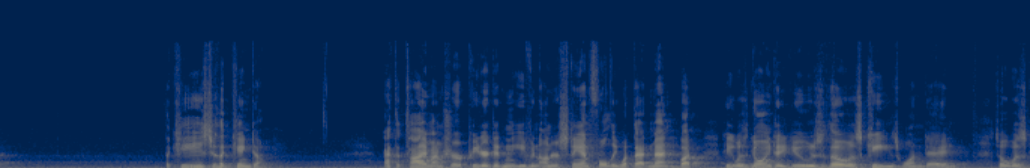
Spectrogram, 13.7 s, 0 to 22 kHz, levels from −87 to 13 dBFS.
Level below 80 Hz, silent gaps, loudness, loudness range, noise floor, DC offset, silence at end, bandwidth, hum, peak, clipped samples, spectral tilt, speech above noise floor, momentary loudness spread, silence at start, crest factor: -56 dBFS; none; -34 LUFS; 6 LU; -55 dBFS; under 0.1%; 0 s; 16.5 kHz; none; -14 dBFS; under 0.1%; -5 dB/octave; 21 dB; 15 LU; 0 s; 22 dB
